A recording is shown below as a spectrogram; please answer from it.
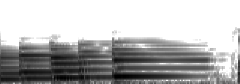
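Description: Acoustic piano playing the C major five-finger pattern: five single notes stepping up from middle C to G (C, D, E, F, G) in about a second, the last note held and dying away.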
